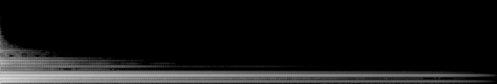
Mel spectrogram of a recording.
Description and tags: C S P-Bass pick C#3
One in a collection of notes from my old Fender P-Bass. These are played with a pick, the strings are old, the bass is all funny and there is some buzzing and whatever else including the fact that I tried to re-wire it and while it works somehow the volume and tone knobs don't. Anyway this is a crappy Fender P-Bass of unknown origins through an equally crappy MP105 pre-amp directly into an Apogee Duet. Recorded and edited with Reason. The filename will tell you what note each one is.
pick, multi-sample, bass, fender, old, notes, precision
